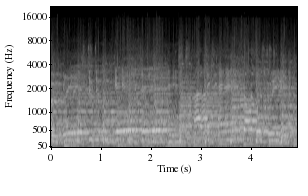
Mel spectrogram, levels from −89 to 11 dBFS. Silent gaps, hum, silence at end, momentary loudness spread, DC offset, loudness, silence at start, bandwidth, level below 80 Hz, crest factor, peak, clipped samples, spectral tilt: none; none; 0 s; 4 LU; under 0.1%; -19 LUFS; 0 s; 11.5 kHz; -40 dBFS; 12 dB; -6 dBFS; under 0.1%; -6.5 dB/octave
